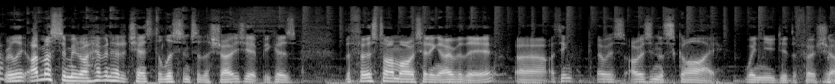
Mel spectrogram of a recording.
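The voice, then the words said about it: Croaky, failing voice. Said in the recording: “My voice is giving up on me. ... I'm very croaky.”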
